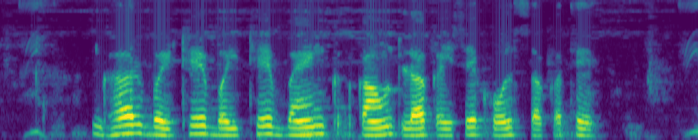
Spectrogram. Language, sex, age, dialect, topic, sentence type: Chhattisgarhi, male, 31-35, Central, banking, question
